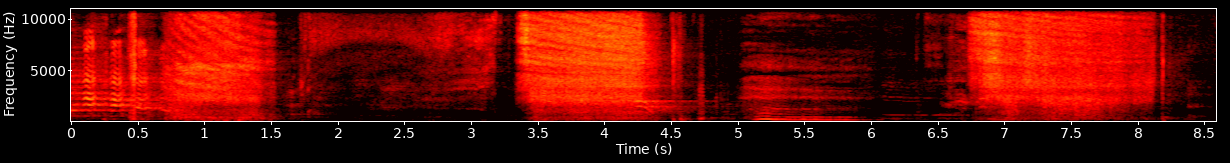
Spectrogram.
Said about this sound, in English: said he would rescue me if I pass out trying to blow this balloon up.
